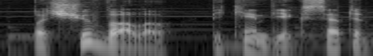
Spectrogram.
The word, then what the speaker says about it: Chuvalo: name was originally spelled without the age and pronounced chuvalo but shuvalo became the accepted pronunciation over time his father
